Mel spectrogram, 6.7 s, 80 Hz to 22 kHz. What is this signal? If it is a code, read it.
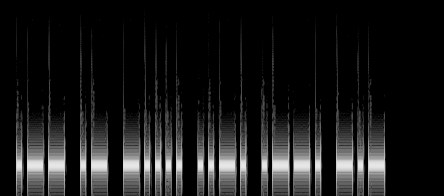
Morse code, heard as a keyed tone, about 15 wpm, 700 Hz. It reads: WA6FPK
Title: USA Call Signs - 6 Characters - 4x Character Spacing - 15wpm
